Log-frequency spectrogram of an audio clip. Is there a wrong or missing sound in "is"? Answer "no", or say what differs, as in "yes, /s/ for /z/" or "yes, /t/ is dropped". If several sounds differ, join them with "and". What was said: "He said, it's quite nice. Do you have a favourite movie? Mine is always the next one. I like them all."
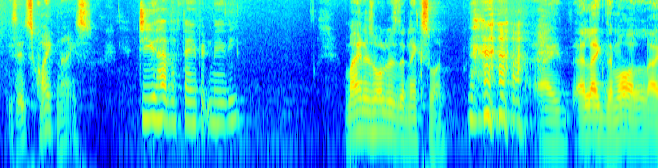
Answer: no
